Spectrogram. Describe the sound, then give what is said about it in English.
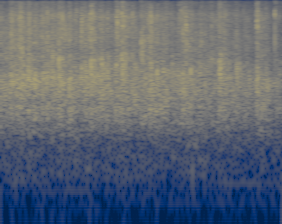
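A crowd claps steadily, a round of applause for Pastor J.O. and Ray Dean, a dense, continuous wash of applause holding at even loudness for a few seconds with no one speaking. “and Ray Dean a round of applause.”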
